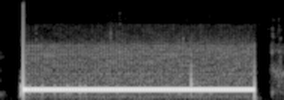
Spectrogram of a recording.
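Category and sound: signal or alarm, telephone ringing tone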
